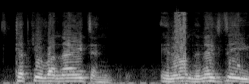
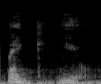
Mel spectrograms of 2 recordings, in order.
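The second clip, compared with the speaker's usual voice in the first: low, soft and deliberate; a quiet, careful thank you; proper thank you; 8 semitones lower, 8 dB quieter than usual. Shown as a demonstration. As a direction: say it as the correct full phrase. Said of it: "the real phrase is".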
